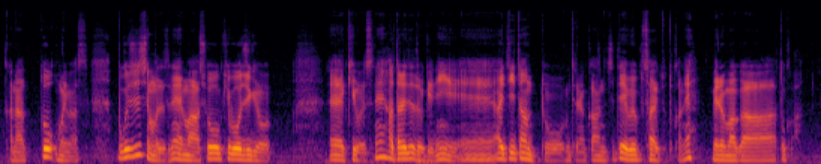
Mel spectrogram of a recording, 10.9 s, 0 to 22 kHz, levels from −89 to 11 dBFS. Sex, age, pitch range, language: male, 20-39, 105-140 Hz, Japanese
